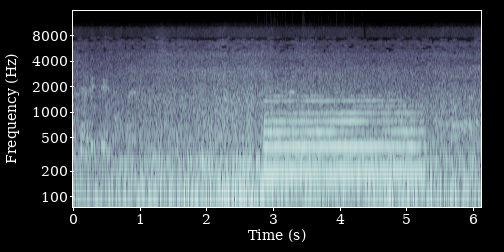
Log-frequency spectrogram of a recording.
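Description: A ship's horn sounds one steady, single-pitched blast of about two and a half seconds, starting about three seconds in, over the constant noise of city traffic and crowd chatter.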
